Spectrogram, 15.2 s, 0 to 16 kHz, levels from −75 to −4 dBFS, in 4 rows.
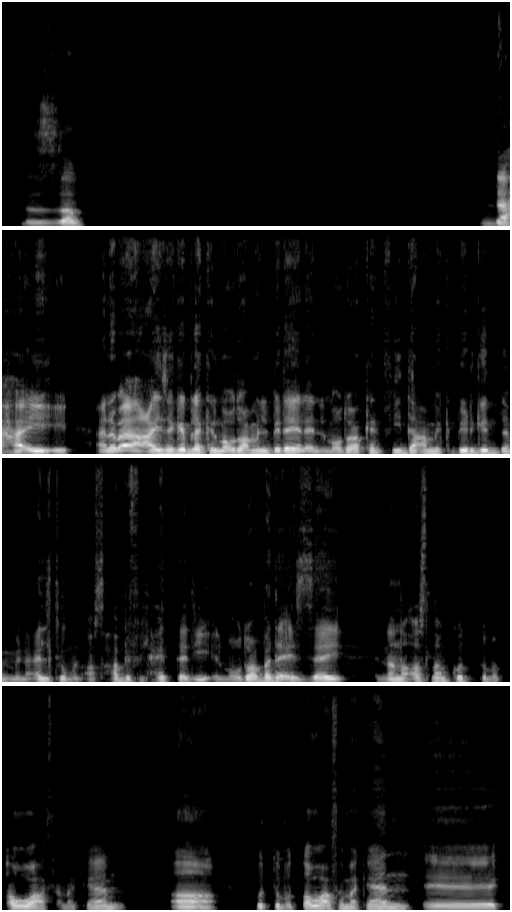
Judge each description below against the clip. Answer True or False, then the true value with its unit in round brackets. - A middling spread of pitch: True (4.2 semitones)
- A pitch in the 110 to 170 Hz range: True (140 Hz)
